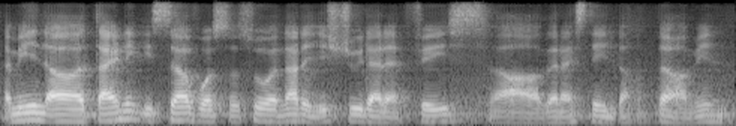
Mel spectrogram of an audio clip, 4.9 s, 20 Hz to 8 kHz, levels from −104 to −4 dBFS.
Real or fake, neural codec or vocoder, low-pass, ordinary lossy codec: fake; codec, 16 kHz, 0.3 kbps, FocalCodec; 7.2 kHz; Opus, 64 kbps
